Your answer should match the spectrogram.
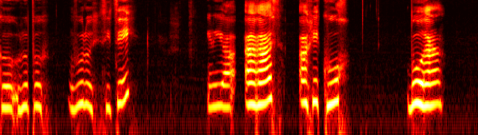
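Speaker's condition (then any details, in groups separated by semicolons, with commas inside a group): Down syndrome; congenital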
